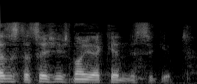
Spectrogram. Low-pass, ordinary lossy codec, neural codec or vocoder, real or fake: 7.2 kHz; AAC, 48 kbps; none; real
